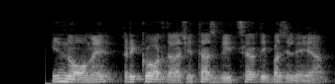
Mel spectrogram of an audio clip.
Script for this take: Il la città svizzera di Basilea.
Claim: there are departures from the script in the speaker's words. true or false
true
